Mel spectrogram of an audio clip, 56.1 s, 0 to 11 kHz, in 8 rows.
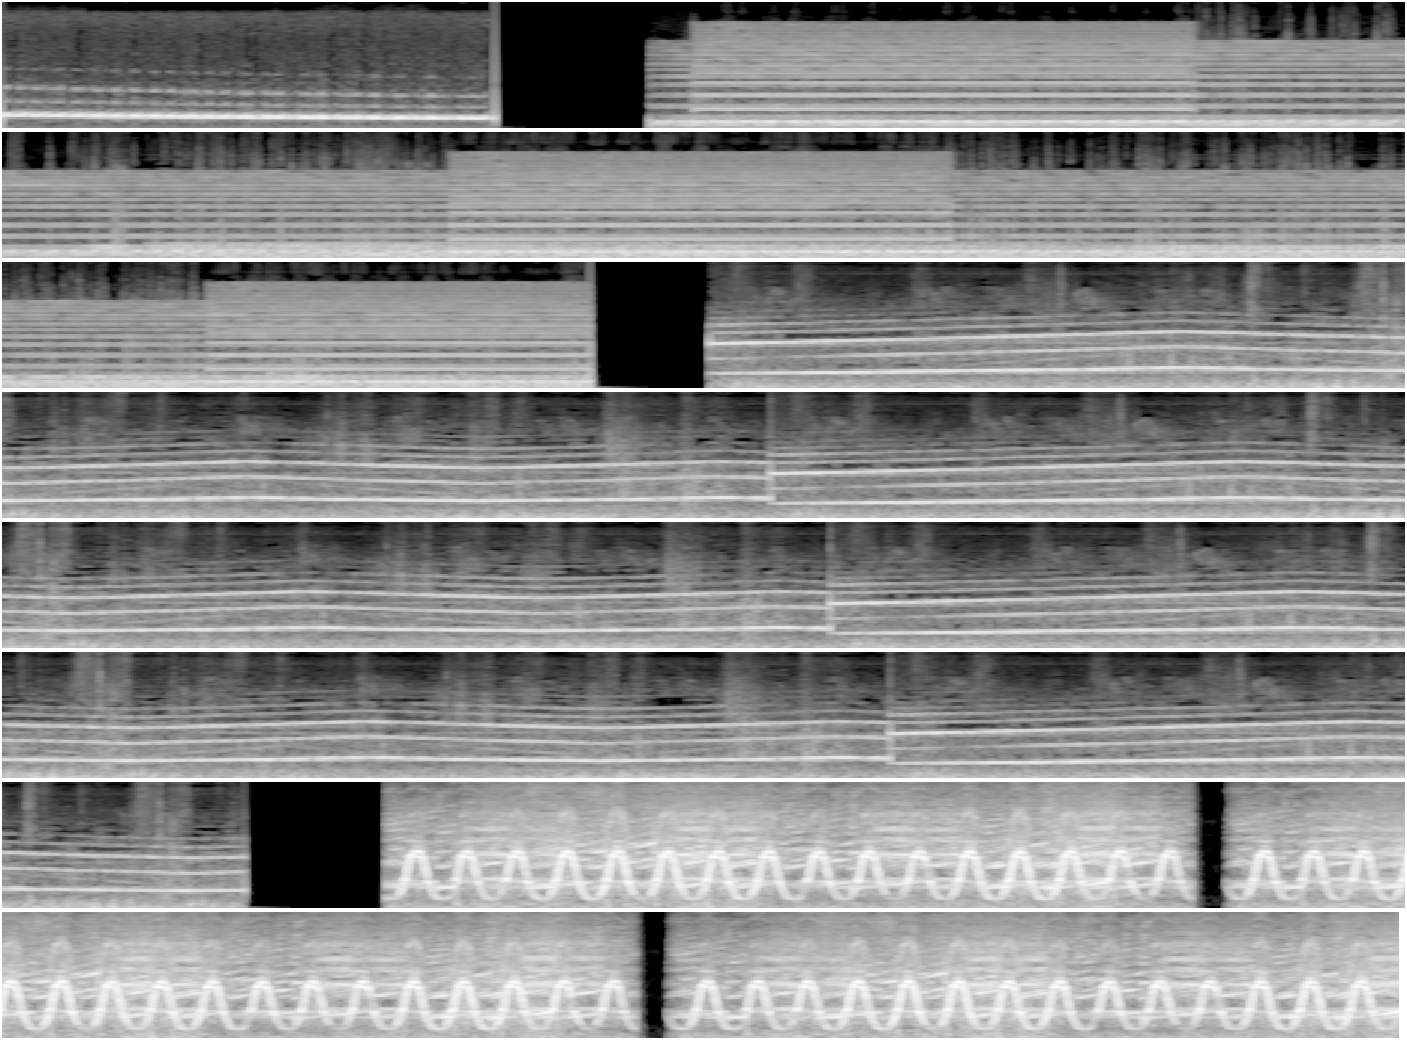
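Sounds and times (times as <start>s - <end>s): wailing siren: 0.0s - 2.5s, 3.2s - 17.0s, 17.6s - 43.4s, 44.0s - 56.0s
low rumble: 3.3s - 17.0s.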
